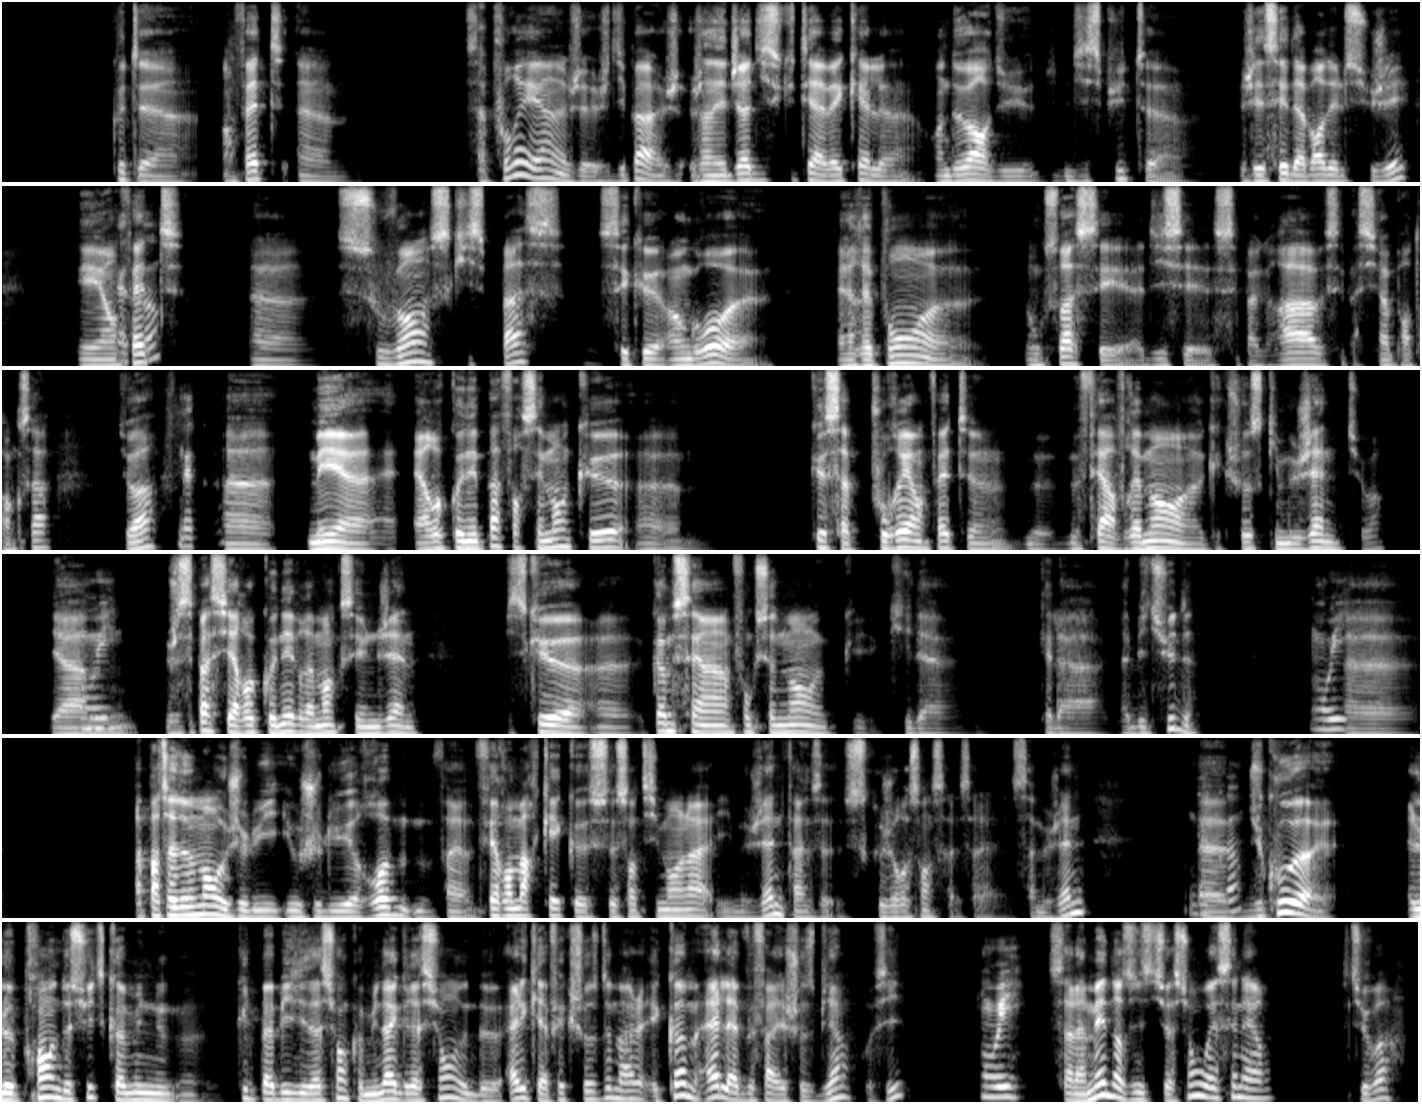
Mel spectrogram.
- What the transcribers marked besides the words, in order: none
- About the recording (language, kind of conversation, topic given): French, advice, Comment arrêter de m’enfoncer après un petit faux pas ?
